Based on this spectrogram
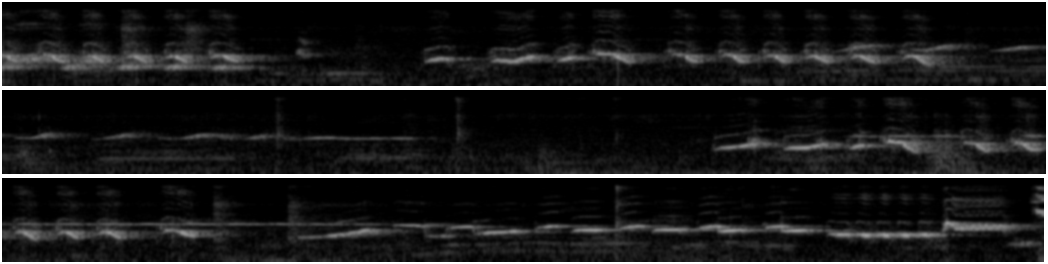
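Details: A female Oriental magpie-robin calls to excite a male's breeding drive. She gives fast trains of short whistled notes, about four per second, rising in steps, with a brief silence midway before another quick run.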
